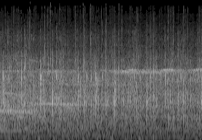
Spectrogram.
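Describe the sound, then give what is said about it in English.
A crowd at a Singapore election event applauds the party's new candidates, a dense wash of many hands clapping at a fairly even level throughout, with a faint tonal hum running beneath the clapping. “Give them another big round of applause, all our new candidates.”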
